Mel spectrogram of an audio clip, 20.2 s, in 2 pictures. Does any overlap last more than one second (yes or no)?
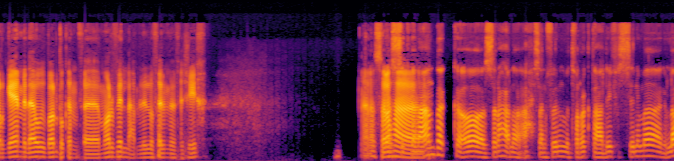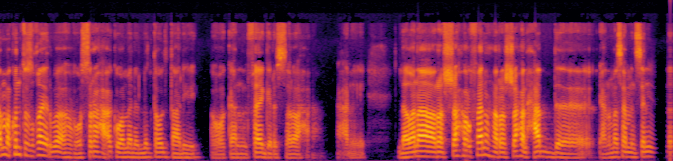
no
